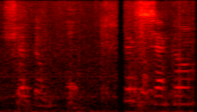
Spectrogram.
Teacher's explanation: Now this is where it breaks down. The CH is not pronounced ch in this case. It's pronounced k.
